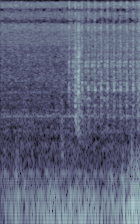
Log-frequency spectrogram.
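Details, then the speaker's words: Subaru with a dead, flat battery: slow, labored low cranking churn that never picks up speed or catches, as the weak battery can't spin the starter properly. "Well, uh, we're going to let this thing charge up and, uh, we'll see if we can get it going."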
